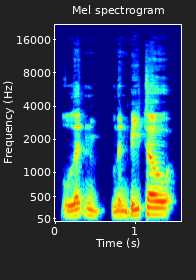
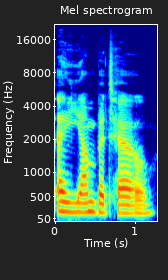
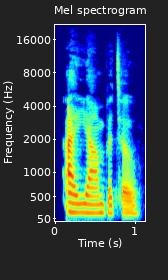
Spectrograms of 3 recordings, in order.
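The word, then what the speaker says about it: Iyanbito: She grew up in Linbito, New Mexico. Did I get it right? No, it's actually pronounced Ayambato, and it's Oh, a small community on the Navajo reservation. so Iambito? Ayambato, yes.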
